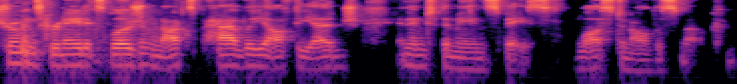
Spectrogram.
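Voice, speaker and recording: Husky, lower-voiced man reading screenplay action. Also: steady tone, normal speed, poor audio. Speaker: table-read action narrator.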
